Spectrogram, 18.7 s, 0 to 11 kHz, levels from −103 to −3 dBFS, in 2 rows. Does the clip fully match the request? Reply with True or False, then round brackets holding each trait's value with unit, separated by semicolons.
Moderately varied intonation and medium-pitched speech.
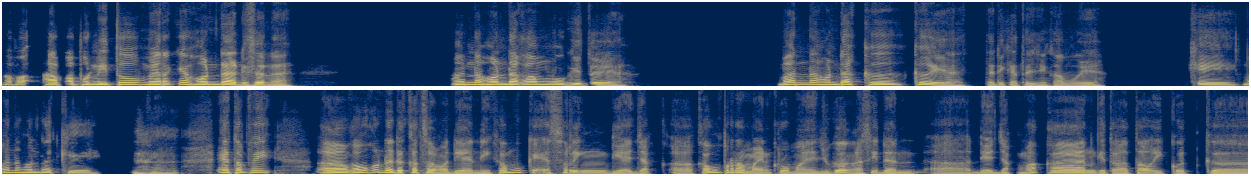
False (6.9 semitones; 165 Hz)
